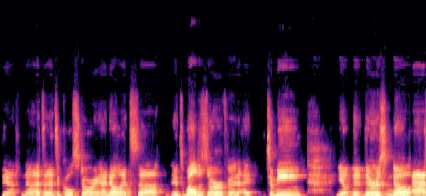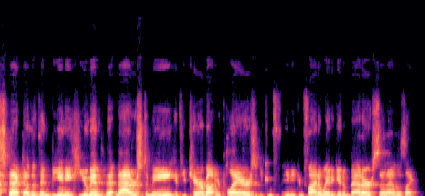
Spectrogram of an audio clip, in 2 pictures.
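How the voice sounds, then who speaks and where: A man hosting a podcast, talking in relaxed casual chat with fillers and restarts. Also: mid-range voice, a little fast. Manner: relaxed, rambling, filler-heavy wrap-up. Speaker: podcast host.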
